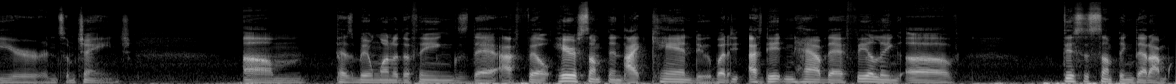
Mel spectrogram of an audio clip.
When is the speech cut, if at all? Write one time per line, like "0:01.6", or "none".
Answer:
0:03.4
0:04.1
0:05.5
0:06.2
0:07.3
0:07.6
